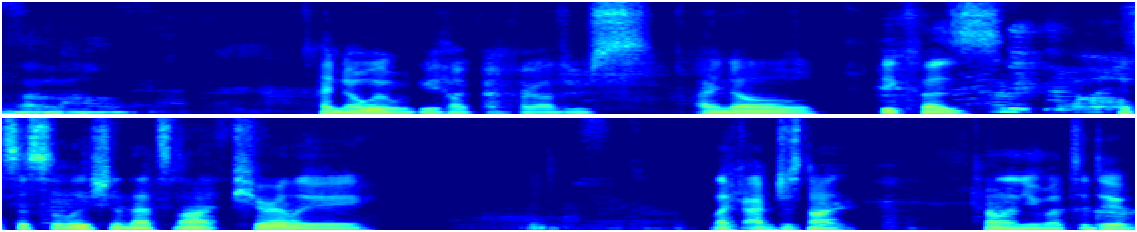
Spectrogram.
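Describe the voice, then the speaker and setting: A soft-spoken man mumbles at a fairly slow pace with a fairly low pitch, leaving long, frequent pauses. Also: ordinary pitch variation. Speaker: video blogger. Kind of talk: casual vlog monologue. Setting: kid's birthday party in an escape room. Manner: mumbling.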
